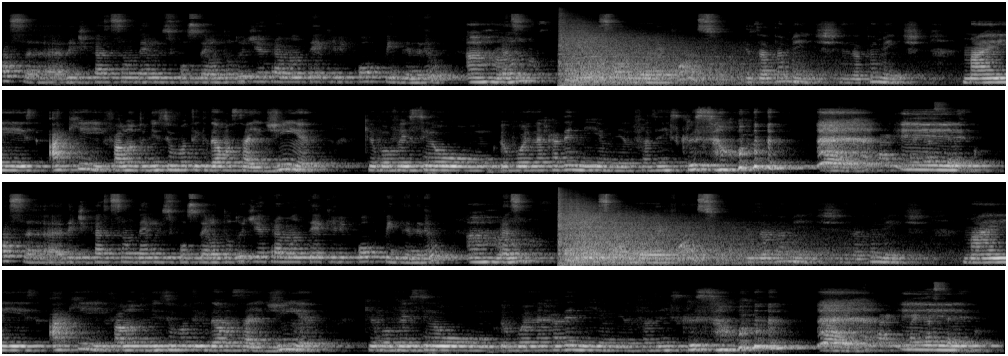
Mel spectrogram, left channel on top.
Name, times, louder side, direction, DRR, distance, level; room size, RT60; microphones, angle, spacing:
voice 1, 0.0-4.5 5.0-5.2 5.6-7.3 13.8-14.2 18.2-19.8, right 1 dB, 20° right, 3 dB, 0.5 m, -30 dB
voice 2, 4.6-5.3 7.4-9.2 9.6-13.2 13.7-17.9 18.2-19.7, equal, 45° left, 5 dB, 0.5 m, -24 dB
sound 1, 5.6-9.4, right 2 dB, 80° right, 0.6 m, -31 dB
3.4 x 2.2 x 4.2 m, 1.1 s
head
